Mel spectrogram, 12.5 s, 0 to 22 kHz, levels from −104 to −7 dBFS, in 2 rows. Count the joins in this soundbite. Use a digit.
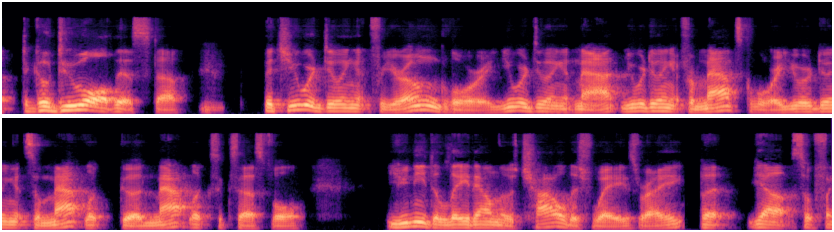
1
